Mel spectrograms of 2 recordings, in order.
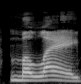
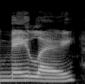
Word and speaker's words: Malay: Now, when I read this, Tom, I pronounce Malay, but you say Malay. They're both correct.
